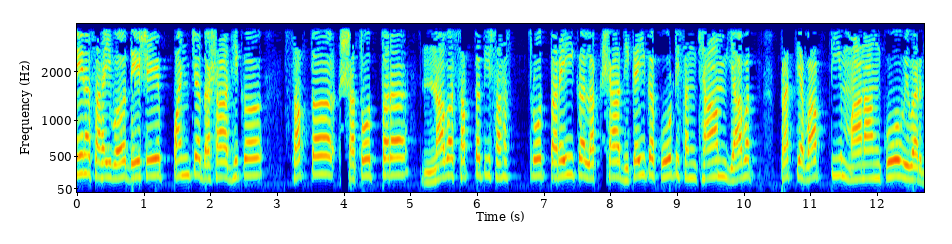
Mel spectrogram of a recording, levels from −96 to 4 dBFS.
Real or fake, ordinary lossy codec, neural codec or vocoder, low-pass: real; none; none; 3.6 kHz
